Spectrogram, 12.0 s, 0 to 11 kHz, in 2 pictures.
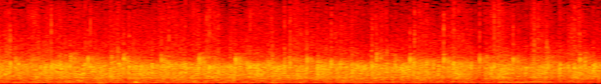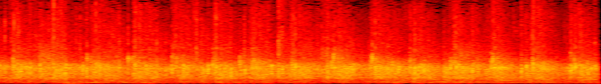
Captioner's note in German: Anhaltender Beifall BÜNDNIS 90/DIE GRÜNEN, CDU, SPD und Freie Demokraten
